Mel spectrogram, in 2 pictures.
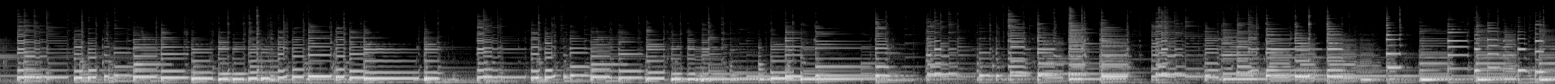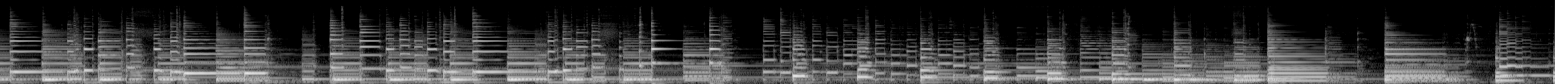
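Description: A duet for two nylon-string classical guitars, playing fast plucked note figures continuously, with several lines of notes overlapping.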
